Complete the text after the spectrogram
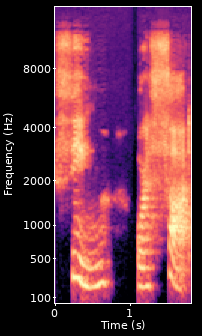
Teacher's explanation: thorn was the consonant th as in thing or thought and it's voiceless so your vocal cords are not vibrating when you say it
